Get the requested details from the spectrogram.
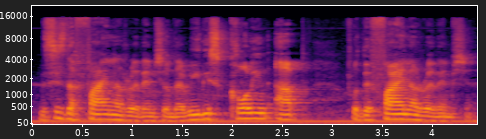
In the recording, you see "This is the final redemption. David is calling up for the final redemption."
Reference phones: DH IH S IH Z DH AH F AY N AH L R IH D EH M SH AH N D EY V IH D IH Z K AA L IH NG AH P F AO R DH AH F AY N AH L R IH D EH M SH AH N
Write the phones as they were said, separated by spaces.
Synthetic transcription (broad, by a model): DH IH S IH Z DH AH F AY N AH L R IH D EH M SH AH N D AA W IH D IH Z K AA L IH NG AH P F AO R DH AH F AY N AH L R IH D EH M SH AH N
